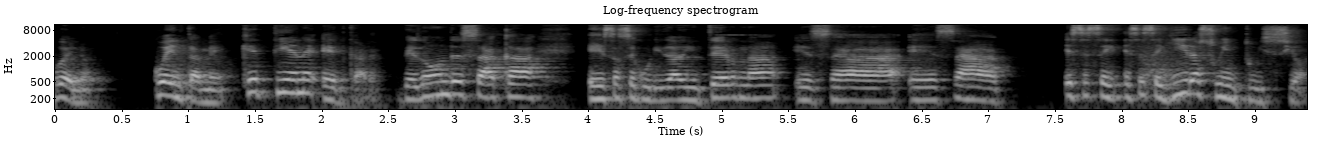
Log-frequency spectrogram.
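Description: A woman with a coastal Ecuadorian accent talks at a very slow pace, with a medium pitch and ordinary pitch variation. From Ecuador, Guayaquil. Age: 40s. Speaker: podcast host, journalist. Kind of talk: interview.

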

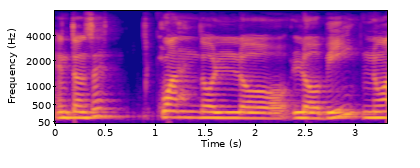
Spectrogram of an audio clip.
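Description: There's audible room echo around a man whose voice sits at a fairly high pitch. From Venezuela (Maturín). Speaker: podcast host. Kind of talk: casual chat.

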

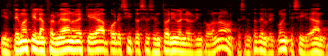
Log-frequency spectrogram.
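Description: A man talks very fast with hardly any pauses. His medium-pitched voice has a dark, mellow tone and ordinary pitch variation. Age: 40s. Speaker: Parkinson's patient and association founder. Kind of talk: radio interview.

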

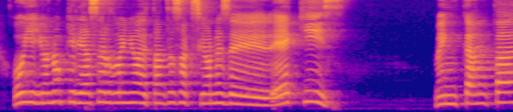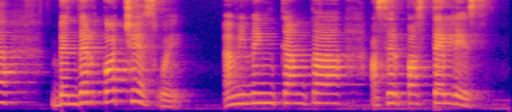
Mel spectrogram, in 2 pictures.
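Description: Amid audible room echo, a woman speaks at a very slow pace in a high voice with fairly even intonation. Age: 40s. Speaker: mother and interview guest. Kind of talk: casual chat.

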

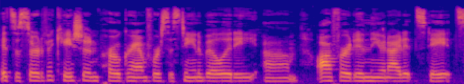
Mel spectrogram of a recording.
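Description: A woman speaks at a moderate pace in a fairly low pitch, on a very clean recording with a silent background. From rural Pennsylvania, Bradford County. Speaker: business owner, seafood entrepreneur. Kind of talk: interview.

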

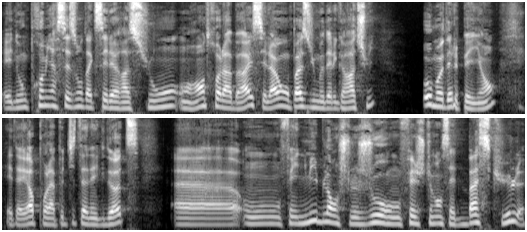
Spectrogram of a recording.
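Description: Fairly high in pitch, a man speaks in a plain, everyday voice. His pace is fairly quick. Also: ordinary pitch variation. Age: 20s. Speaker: startup founder. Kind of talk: interview. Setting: remote interview.

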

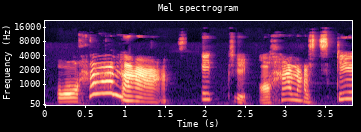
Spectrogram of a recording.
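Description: A put-on character voice, high-pitched and squeaky, at a fairly slow pace

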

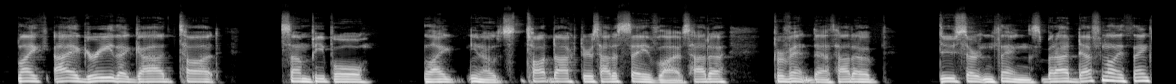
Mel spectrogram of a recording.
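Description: Against a quiet background, a man talks at a moderate pace with medium pitch and ordinary pitch variation. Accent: Southern US. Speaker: podcast co-host. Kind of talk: casual chat.

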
